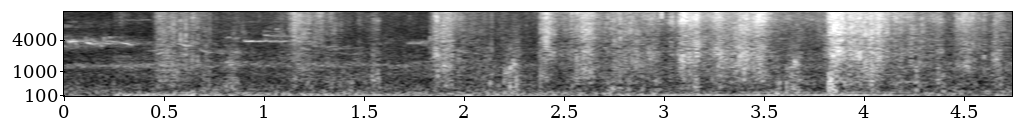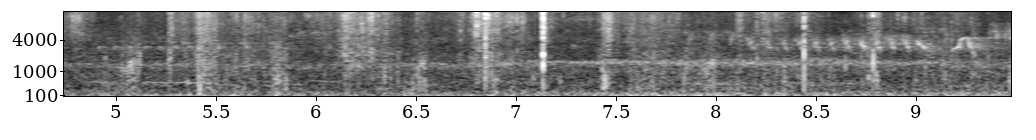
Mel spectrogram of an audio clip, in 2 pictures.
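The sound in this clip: Footsteps stomping off into a forest: many quick, heavy steps crunch and patter in a continuous stream, with rustling underfoot throughout and no talk.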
